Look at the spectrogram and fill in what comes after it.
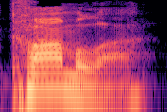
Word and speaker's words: Kamala: So I thought Kamala Harris's first name was, at first I thought it was Kamala. And then I started saying Kamala, which I guess is right. That's correct.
